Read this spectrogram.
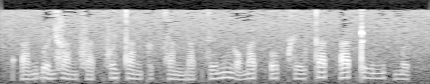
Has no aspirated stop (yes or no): yes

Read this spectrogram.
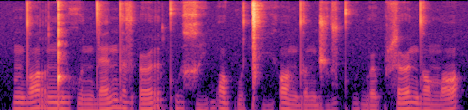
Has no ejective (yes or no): no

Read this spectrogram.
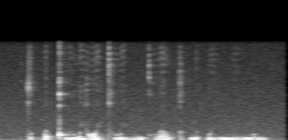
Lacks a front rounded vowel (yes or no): no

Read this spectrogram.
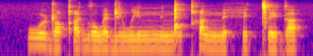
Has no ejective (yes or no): no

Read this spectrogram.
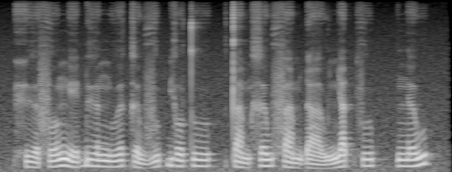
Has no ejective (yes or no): yes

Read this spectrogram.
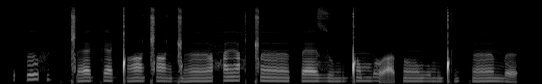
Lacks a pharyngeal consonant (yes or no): no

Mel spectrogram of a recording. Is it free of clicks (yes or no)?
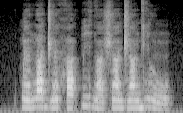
yes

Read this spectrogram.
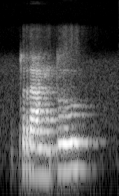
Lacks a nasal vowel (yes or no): yes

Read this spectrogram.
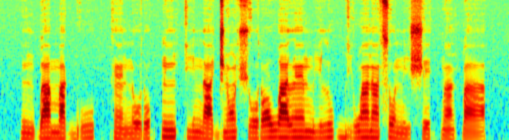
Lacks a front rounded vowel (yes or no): yes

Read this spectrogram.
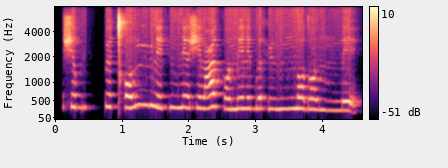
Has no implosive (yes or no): yes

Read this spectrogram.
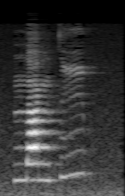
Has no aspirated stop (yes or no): yes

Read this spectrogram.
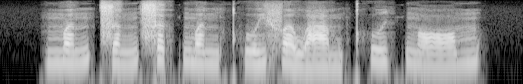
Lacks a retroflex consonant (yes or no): yes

